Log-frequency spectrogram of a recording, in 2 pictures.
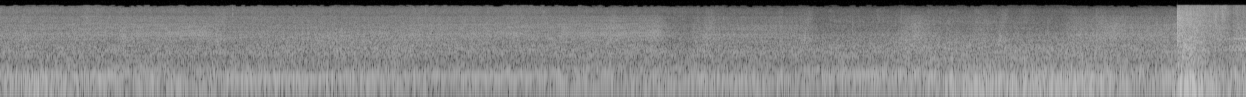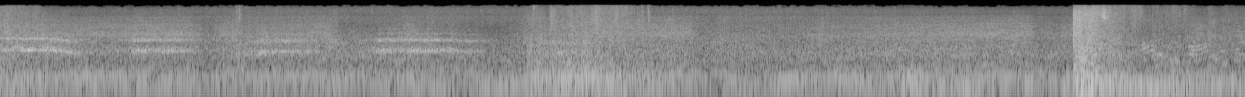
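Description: A car engine hums steadily as it speeds along.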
